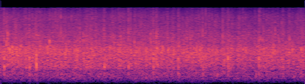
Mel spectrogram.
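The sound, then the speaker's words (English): An audience claps steadily for two guests as they are welcomed, a dense, even wash of applause that holds at a constant level throughout, with no voices standing out. “They deserve another clap.”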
